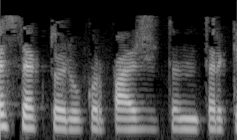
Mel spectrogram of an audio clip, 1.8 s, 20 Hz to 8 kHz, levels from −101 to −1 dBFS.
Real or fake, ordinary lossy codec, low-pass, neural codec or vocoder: real; MP3, 24 kbps; 7.2 kHz; none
